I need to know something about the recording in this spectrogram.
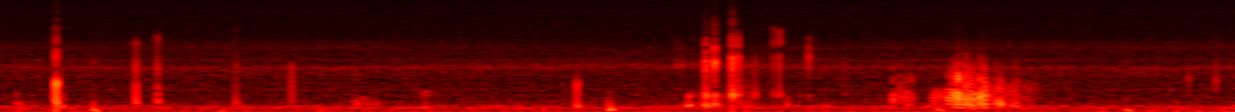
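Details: Stomach growling from hunger after a deep, achy, empty feeling, following bloating from a heavy dinner the night before; quiet gurgles and squeaks with a longer bubbling rumble near the end.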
